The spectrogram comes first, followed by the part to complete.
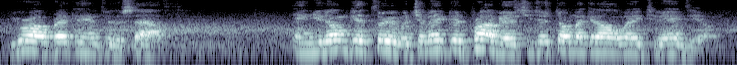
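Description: Over light background noise and audible room echo, a man speaks at a high pitch with fairly even intonation. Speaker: interviewer and biographer. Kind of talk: interview questions. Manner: casual, conversational. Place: home room.

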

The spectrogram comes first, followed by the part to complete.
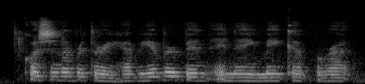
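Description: A woman with an American accent speaks at a fairly low pitch and a moderate pace, her intonation monotone and flat. Light background noise and audible room echo are present. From USA. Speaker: beauty vlogger. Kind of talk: casual chat. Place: home room. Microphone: phone near.

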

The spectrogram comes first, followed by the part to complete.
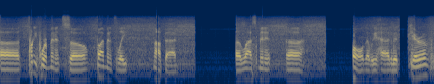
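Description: A man at a fairly slow pace with long, frequent pauses, fairly even intonation, a dry sound with no echo, and noticeable background noise. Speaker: private pilot and aviation video creator. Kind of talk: cockpit vlog narration mixed with clipped air traffic radio calls. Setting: in a small airplane cockpit, on headset radio. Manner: terse radio phraseology, polite 'sir' to controllers; casual, rambling with frequent 'uh' fillers. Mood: relaxed, casual. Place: plane. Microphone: headset.

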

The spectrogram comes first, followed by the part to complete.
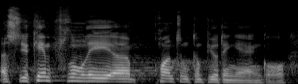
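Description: The speaker's pitch swings widely at a fairly quick pace. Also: man, medium pitch for a man.

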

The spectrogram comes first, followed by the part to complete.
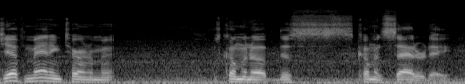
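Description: A man's fairly low voice, dry with no echo, over noticeable background noise. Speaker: fishing vlogger. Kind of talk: casual vlog chat. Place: street. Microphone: phone near.

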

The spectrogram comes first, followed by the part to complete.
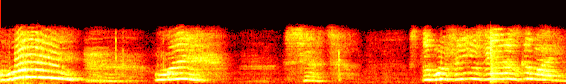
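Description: In a put-on character voice with an extremely high pitch, a man speaks at a moderate pace with long, frequent pauses and a slight echo. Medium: stage. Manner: nagging, melodramatic.

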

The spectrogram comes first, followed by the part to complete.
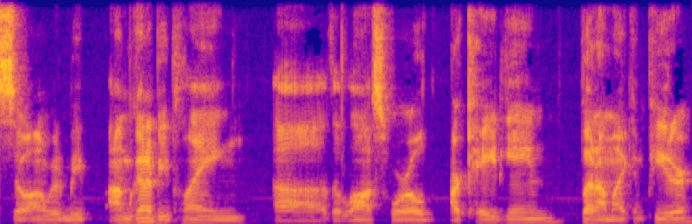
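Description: A man at a moderate pace, fairly low in pitch with a bright, sharp tone. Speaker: gamer. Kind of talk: casual gameplay commentary. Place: home room.

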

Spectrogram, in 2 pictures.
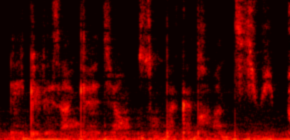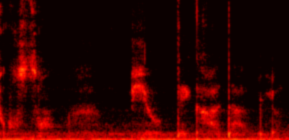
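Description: Whispering in a relaxed tone, a woman speaks at a very slow pace. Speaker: ASMR creator. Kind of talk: casual talk to camera. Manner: soft-spoken, relaxed. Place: home room.

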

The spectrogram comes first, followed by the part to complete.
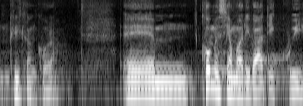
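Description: Against a quiet background, a man speaks at a moderate pace and medium pitch, with a dark, mellow tone and ordinary pitch variation. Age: 50s. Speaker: science fiction writer and publisher; guest. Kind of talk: talk at a festival. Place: hall. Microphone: handheld.

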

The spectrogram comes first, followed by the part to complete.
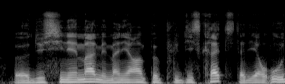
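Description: A man's very fast speech, fairly low in pitch with ordinary pitch variation and a dark, mellow tone, dry with no echo, against a quiet background. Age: 30s. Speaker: actor and dubbing artist; actor. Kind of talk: interview. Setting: bar-restaurant. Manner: hesitant, frequent fillers and repetitions. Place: hall. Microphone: lapel.

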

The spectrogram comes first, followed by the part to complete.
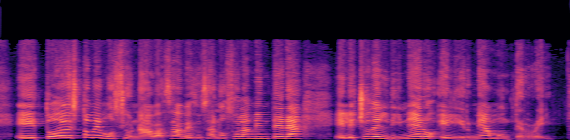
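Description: Against a quiet background, a woman with a high pitch speaks in an animated tone with lively intonation. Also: fairly quick pace. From Mexico, Hermosillo, Sonora; Sonora, Mexico. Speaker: comedy YouTuber. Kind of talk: casual vlog monologue. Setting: at home, in bedroom. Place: home room. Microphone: lapel.

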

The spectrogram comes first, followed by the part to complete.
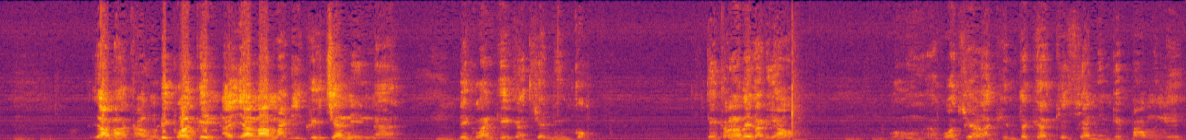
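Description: A man's medium-pitched voice at a moderate pace, with very wide pitch swings, big swings in loudness, long, frequent pauses, audible room echo and light background noise. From Taiwan, Chiayi area (Shuishang); Taiwan. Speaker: religious elder; interviewee. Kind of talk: interview. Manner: halting. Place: hall.

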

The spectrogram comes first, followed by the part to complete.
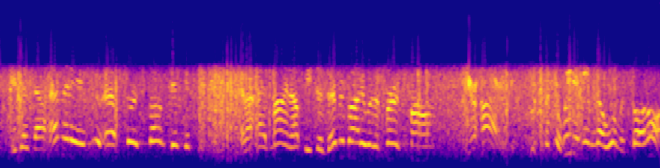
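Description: Over noticeable background noise, a man with an American accent talks at a fairly quick pace in a high voice with ordinary pitch variation. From US Mid-Atlantic (Maryland). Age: 80s+. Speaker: amateur radio operator. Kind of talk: casual chat. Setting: amateur radio transmission. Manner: chatty storyteller.

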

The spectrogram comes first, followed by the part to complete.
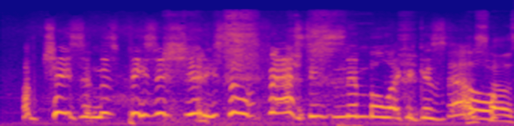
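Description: A put-on character voice at an extremely high pitch, delivered at a moderate pace. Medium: game stream. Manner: loud, crude.

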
